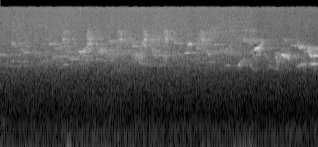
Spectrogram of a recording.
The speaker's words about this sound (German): Und auf jeden Fall jetzt eine sich aufregende Amsel, die wirklich empört ist, muss ich sagen.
